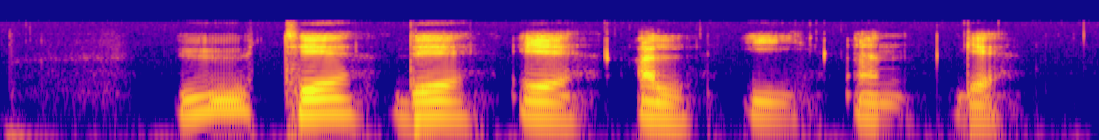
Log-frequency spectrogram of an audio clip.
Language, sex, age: Norwegian, male, 47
